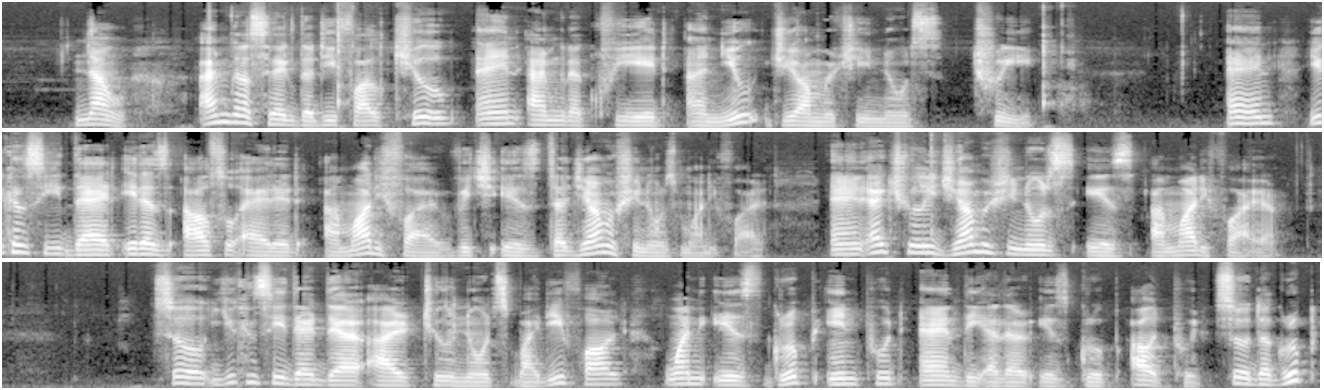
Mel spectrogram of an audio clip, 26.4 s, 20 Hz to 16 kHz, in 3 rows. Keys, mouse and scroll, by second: 0.0 drag, 0.2 t, 2.7 click, 7.4-26.3 drag.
